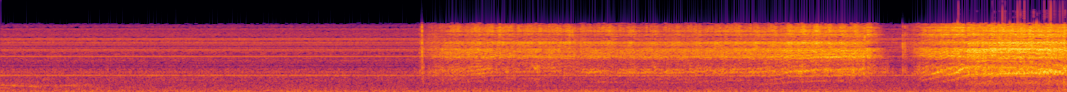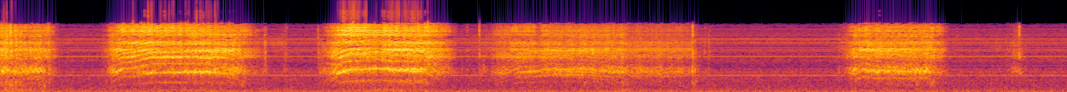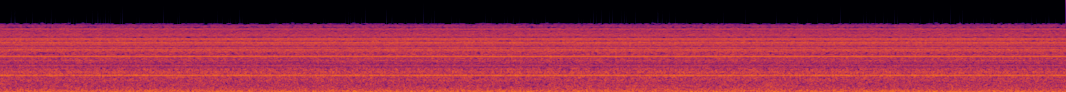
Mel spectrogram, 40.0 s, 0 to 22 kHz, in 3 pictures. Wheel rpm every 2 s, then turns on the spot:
0, 0, 10, 40, 40, 40, 80, 70, 50, 50, 40, 10, 30, 0, 0, 0, 0, 0, 0, 0.
none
